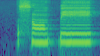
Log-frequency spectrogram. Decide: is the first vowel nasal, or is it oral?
nasal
